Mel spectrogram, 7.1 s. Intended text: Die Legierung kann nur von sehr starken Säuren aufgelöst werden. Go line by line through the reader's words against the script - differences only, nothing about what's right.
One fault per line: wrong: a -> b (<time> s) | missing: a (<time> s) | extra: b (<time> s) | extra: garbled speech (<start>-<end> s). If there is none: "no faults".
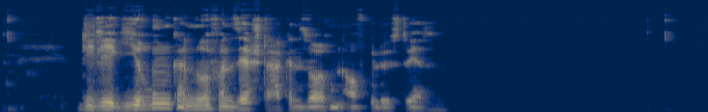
no faults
